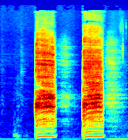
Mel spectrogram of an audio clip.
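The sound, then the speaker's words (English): A voice does two loud, nasal honks imitating the Goose Island honk during a Goose Island Beer Company ad read, each blast lasting about a third of a second with a short pause between, with no other talk. “he called the Goose Island honk honk a quack, quack.”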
